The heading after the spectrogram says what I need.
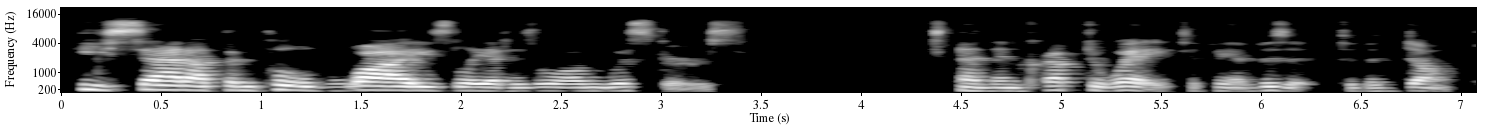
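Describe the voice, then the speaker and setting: A woman's voice: deep voice, steady tone, normal speed, poor audio. A woman storyteller reading a children's book aloud expressively, with chatty asides to young listeners.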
